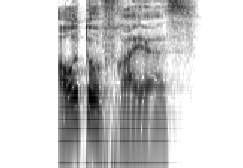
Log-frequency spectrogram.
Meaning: strong/mixed nominative/accusative neuter singular of autofrei
- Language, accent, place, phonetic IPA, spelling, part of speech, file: German, Germany, Berlin, [ˈaʊ̯toˌfʁaɪ̯əs], autofreies, adjective, De-autofreies.ogg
